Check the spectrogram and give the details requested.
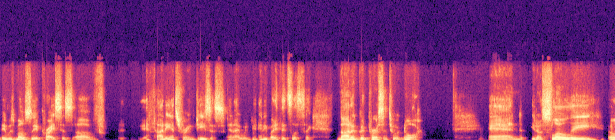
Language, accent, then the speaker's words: English; Portland, Maine, United States; now in North Carolina, United States; I grew up in Portland, Maine, New Englander, that now lives in North Carolina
